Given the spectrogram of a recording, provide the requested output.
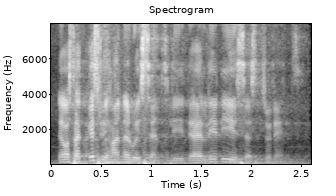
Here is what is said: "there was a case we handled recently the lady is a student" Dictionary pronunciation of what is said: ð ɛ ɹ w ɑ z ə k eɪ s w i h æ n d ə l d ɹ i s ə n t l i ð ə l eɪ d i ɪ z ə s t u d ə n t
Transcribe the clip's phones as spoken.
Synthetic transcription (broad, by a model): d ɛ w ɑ s ə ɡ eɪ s w i h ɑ n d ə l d ɹ i s ə n t l i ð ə l eɪ d i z ə s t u d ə n t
